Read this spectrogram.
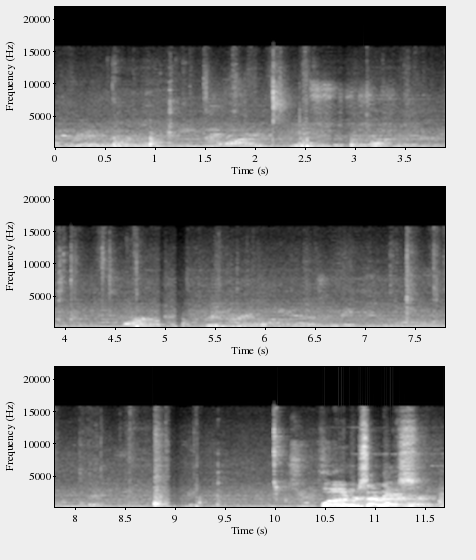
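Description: Plastic card cases click and rustle in hands.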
